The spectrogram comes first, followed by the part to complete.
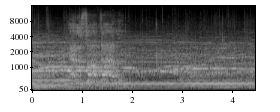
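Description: Live metal band playing through a hall PA: held, sustained chords with a shouted vocal about a second in.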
